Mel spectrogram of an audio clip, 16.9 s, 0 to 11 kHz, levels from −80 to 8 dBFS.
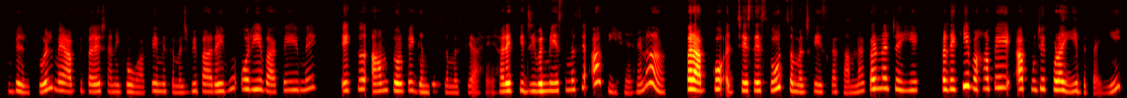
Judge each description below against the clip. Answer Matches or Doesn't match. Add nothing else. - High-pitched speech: Matches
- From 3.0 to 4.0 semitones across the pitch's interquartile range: Doesn't match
